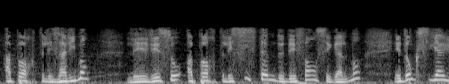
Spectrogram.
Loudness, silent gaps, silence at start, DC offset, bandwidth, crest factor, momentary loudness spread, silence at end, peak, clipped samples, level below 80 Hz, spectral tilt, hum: -18 LUFS; none; 0.05 s; under 0.1%; 6 kHz; 14 dB; 6 LU; 0 s; -4 dBFS; under 0.1%; -34 dBFS; -9 dB/octave; none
